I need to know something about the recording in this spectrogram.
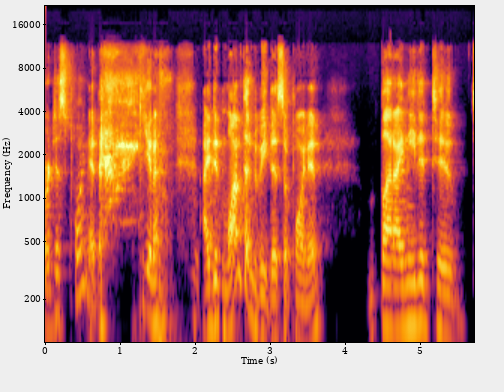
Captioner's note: laughs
